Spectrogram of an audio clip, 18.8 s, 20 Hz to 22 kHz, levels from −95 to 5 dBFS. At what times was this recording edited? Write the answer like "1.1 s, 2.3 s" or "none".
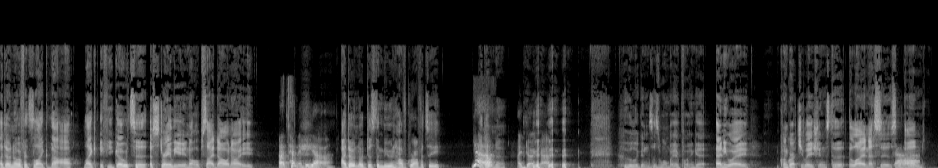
10.3 s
